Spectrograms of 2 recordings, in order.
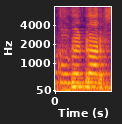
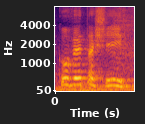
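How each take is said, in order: First: The X is blended into one word. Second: The X is said as a separate letter. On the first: The speaker calls it wrong. "Convertax não" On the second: The speaker calls it right.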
